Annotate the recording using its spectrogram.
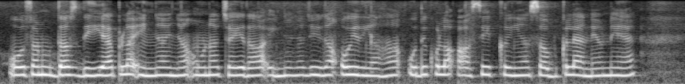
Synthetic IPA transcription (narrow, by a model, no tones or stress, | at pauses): oːsaːnũːd̪əsd̪iːɛːplaːɪãːɪjãːʔoːnaːt͡ʃaːiːd̪aːʔɪ̃jãːɲãːt͡ʃiːzãːʔoːiːd̪ɪjãːɦãːoːd̪eːkʰoːlaːʔaseːkəijãːsəbkəlɛːnẽːõnẽːɛː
